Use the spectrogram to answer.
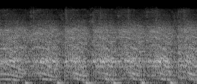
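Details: Volvo 740 with newly fitted swapped engine, first start attempts: steady cranking thumps about four per second, engine never catches; no start.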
